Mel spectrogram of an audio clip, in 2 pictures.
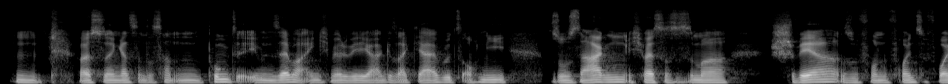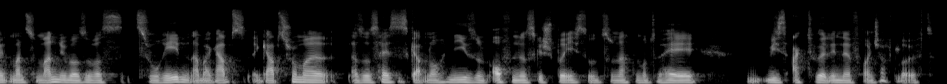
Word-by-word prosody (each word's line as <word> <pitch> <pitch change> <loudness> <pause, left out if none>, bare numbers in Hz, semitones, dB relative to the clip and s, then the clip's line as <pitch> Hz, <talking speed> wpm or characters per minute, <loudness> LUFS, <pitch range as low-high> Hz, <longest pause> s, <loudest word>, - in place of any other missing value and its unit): Mhm. 100 -4 -2 0.4
Da - - +2
hast 95 0 +1
du - - 0
einen 95 - +2
ganz 100 0 0
interessanten 95 -1 -4
Punkt 120 -1 +2
eben 95 -1 -1
selber 105 0 +4
eigentlich 95 +1 -5
mehr 95 - +1
oder 95 - +1
weniger 95 0 +1
gesagt, 95 -1 -3
ja, 90 +1 +3
er 100 +1 0
würde 105 -3 0
es - - -16
auch 100 +3 -4
nie 105 -1 0 0.4
so 95 0 -1
sagen. 110 +4 +3
Ich - - -7
weiß, 100 -1 +4
das 100 0 -4
ist 105 0 -8
immer 100 -1 +1 0.4
schwer, 110 +5 +4
so 95 -1 -3
von 95 0 -3
Freund 100 +2 -1
zu 115 - -13
Freund, 100 -1 +1
Mann 95 0 +1
zu 95 - -8
Mann 100 +5 +2
über 95 -1 +4
so 95 0 -1
was 95 0 -3
zu 95 - -3
reden. 100 +2 +3
Aber 90 -1 0
gab - - -1
es, - - -9
äh - - -7
gab - - 0
es - - -8
schon 115 -2 +1
mal 100 -2 +2
also, 95 +1 -1
das 95 +1 -2
heißt, 105 -1 +2
es 110 - -8
gab - - 0
noch 95 +1 -1
nie 105 0 +1
so 100 -1 -1
'n 90 - -5
offenes 95 -1 +1
Gespräch 95 0 -1
so 95 -1 -4
zu 95 -1 -9
nach 95 +1 -2
dem 95 - -7
Motto: 95 0 -5
Hey, 95 0 +3 0.4
wie's 100 -1 -3
aktuell 95 -1 0
in 95 0 +1
der 95 -2 +1
Freundschaft 90 -1 -7
läuft. - - -6
95 Hz, 230 wpm, -25 LUFS, 95-100 Hz, 0.4 s, selber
